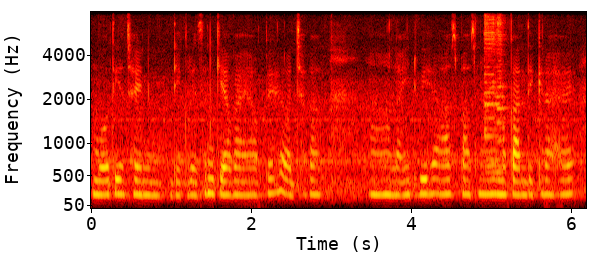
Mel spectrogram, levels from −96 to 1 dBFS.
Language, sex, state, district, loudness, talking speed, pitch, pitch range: Hindi, female, Bihar, Jahanabad, -34 LUFS, 215 wpm, 215 Hz, 210-225 Hz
